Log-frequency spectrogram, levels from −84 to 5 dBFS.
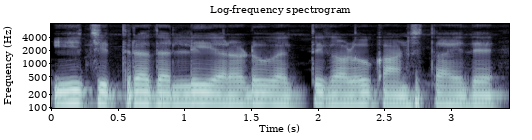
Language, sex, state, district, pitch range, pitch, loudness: Kannada, female, Karnataka, Bidar, 95-110 Hz, 100 Hz, -13 LUFS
